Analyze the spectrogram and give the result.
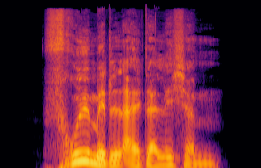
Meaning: strong dative masculine/neuter singular of frühmittelalterlich
- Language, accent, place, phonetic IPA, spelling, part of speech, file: German, Germany, Berlin, [ˈfʁyːˌmɪtl̩ʔaltɐlɪçm̩], frühmittelalterlichem, adjective, De-frühmittelalterlichem.ogg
